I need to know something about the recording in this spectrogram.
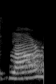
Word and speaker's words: flour: have run out of flow and eggs snows knew that you can't make a cake without flow without flour and eggs okay it's flower only you are correct in your pronunciation Kanan and when we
